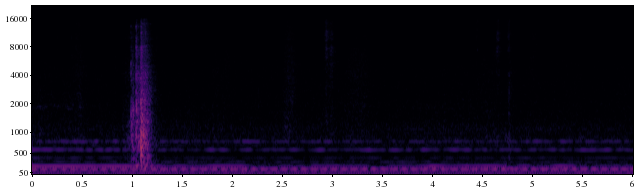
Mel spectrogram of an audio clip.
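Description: Paper rustles as it is handled close by.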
